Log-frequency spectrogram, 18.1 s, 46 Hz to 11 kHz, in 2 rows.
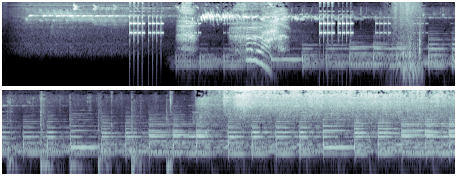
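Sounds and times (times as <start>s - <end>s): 
music: 3.4s - 18.1s
shower water spraying: 12.9s - 18.1s.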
